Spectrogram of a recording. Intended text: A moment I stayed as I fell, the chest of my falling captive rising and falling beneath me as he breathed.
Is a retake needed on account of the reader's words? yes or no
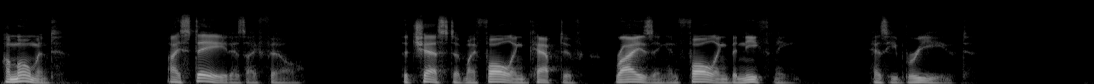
no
